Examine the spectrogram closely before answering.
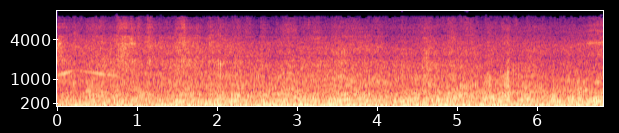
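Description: Many dirt-bike engines running and revving together at low speed in a bunched pack, with overlapping engine notes and one engine's pitch dropping off just after the start.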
